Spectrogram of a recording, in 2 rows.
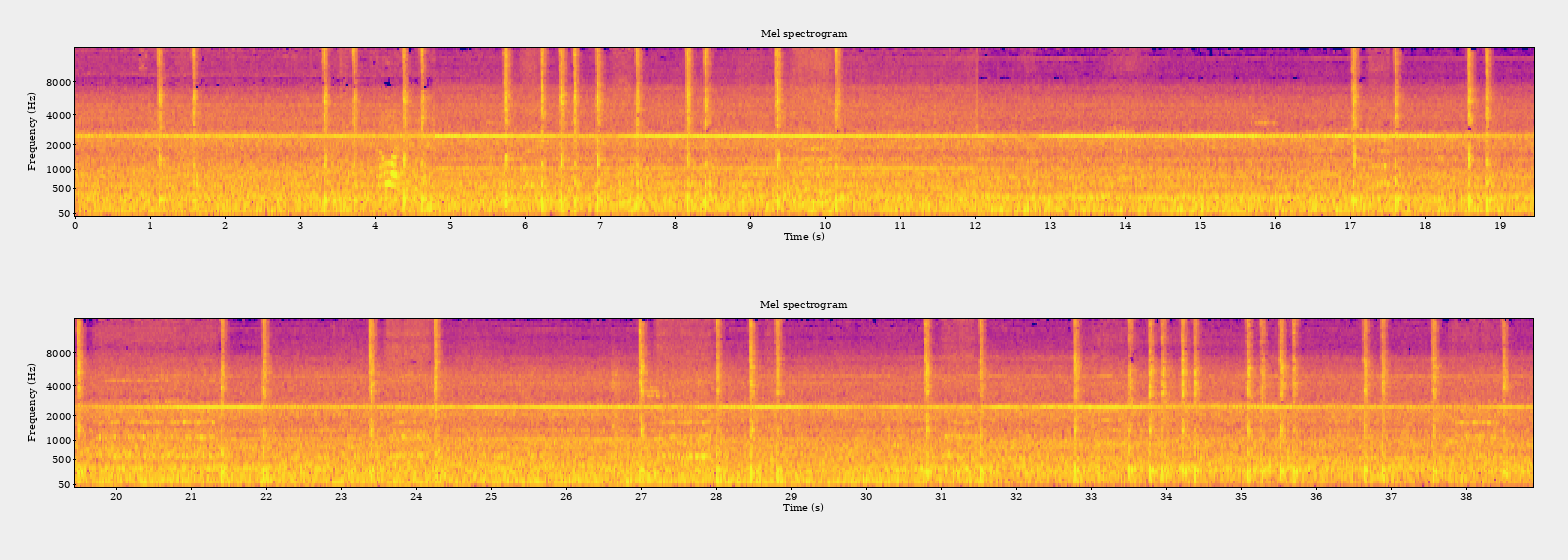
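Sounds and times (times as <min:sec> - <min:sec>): sharp machine clicks: 0:01.0 - 0:01.8, 0:03.2 - 0:04.8, 0:05.6 - 0:08.6, 0:09.3 - 0:10.3, 0:17.0 - 0:17.8, 0:18.5 - 0:22.2, 0:23.2 - 0:24.5, 0:26.9 - 0:29.0, 0:30.7 - 0:31.7, 0:32.7 - 0:35.9, 0:36.5 - 0:38.9.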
